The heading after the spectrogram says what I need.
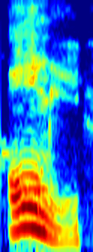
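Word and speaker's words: Alme: I said M and someone from Montana corrected me. It's Kurt Olie had filed and we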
